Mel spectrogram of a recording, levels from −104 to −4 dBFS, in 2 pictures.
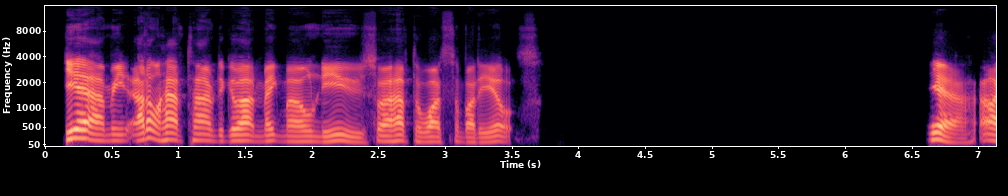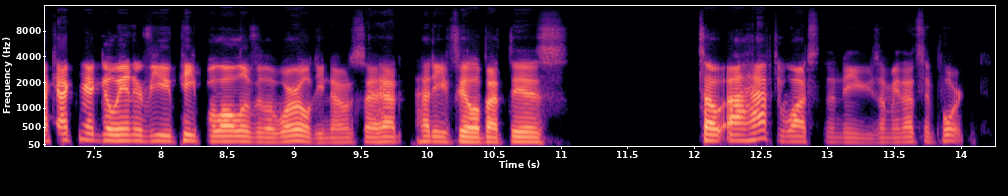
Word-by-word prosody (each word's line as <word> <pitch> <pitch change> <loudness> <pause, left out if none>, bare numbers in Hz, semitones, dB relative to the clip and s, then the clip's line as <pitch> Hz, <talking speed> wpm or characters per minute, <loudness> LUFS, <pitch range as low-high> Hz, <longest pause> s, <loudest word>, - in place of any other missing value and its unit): Yeah, 215 -2 +8
I - - -1
mean, 155 0 -4
I 165 - +5
don't - - +1
have 180 -1 +3
time 160 -2 -2
to 145 - -9
go 150 +2 -1
out 155 - +6
and 135 - -11
make 150 0 -2
my 135 0 -2
own 135 +1 -3
news, 130 -4 -3
so 145 - -5
I 140 - +2
have 155 -3 +1
to 125 - -9
watch 130 0 -1
somebody 120 -2 -6
else. 135 -1 -7 2.9
Yeah, - - +4
like, - - +2
I - - +5
can't 170 -3 +1
go 155 -1 +3
interview 145 -2 +1
people 140 -1 -1
all 135 0 +4
over 130 -3 -3
the 115 -1 -4
world, 135 -1 +1
you 110 - -9
know, 115 0 -7
and 115 -1 -11
say, 125 - -4
"How 130 +1 +1
how 140 - -2
do 135 - -3
you 125 - -5
feel 125 +1 +4
about 120 -2 +2
this?" 125 -3 -2 1.0
So, 155 -1 +4
I 155 0 +4
have 210 +6 0
to 140 - -17
watch 135 -1 -4
the 120 - -20
news, 115 -3 -13
I - - -11
mean, 115 0 -11
that's 125 0 -8
important. 135 +5 -10
135 Hz, 230 wpm, -23 LUFS, 125-155 Hz, 2.9 s, Yeah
